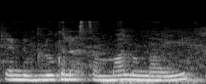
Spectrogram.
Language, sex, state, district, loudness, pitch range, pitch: Telugu, female, Telangana, Hyderabad, -11 LUFS, 200-220 Hz, 210 Hz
